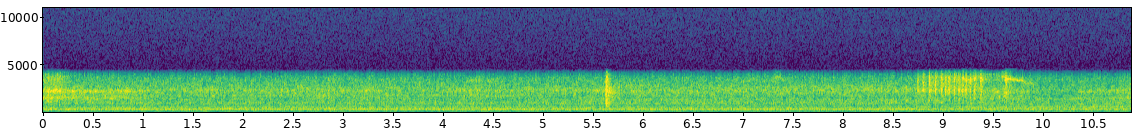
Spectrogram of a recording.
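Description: A steady low machine hum, with one short sharp click about halfway through.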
